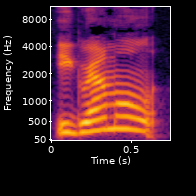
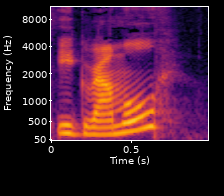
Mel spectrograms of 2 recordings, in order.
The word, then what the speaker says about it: Yggdrasil: by his despair upon hearing this news, Yggdrasil tells him her secret,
